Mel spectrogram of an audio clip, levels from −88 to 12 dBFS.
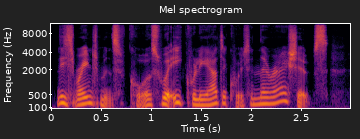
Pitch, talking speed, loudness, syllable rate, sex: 195 Hz, 200 wpm, -20 LUFS, 8.2 syllables/s, female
